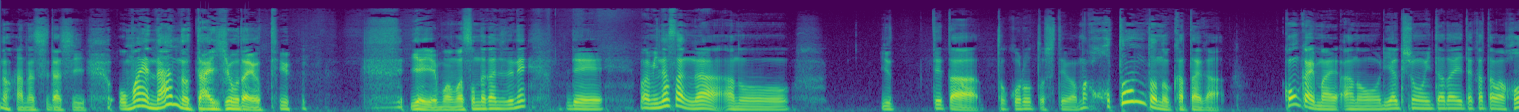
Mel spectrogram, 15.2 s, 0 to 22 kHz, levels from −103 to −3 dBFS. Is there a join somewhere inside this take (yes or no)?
no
